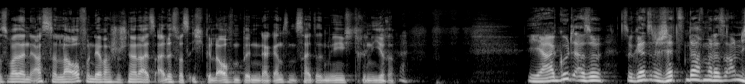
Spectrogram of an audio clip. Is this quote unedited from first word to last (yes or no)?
yes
